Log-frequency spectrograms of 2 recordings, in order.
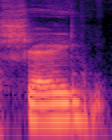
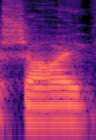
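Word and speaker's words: Shai: It's by a group called Shay, or Shy. It's spelled S-H-A-I.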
